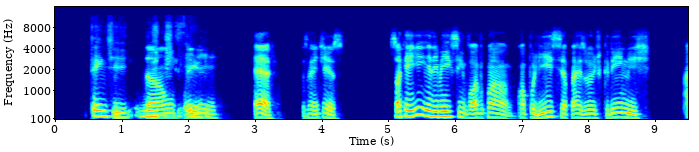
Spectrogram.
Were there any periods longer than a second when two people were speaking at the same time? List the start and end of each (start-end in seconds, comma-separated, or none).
0.9-2.4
